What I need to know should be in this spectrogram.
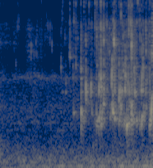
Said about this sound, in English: See it draining out?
